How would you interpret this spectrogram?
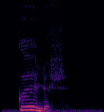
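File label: "gulur", Icelandic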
